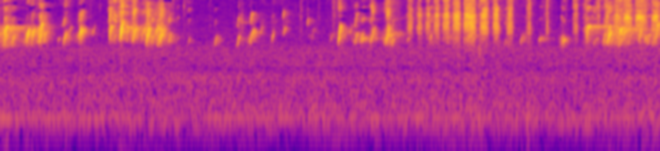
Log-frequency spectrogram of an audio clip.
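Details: Fast twittering goldfinch chatter meant to prompt quiet goldfinches into song, mixing high chips, tinkling phrases and a long dense buzzy rattle in the second half, bursts separated by short pauses.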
